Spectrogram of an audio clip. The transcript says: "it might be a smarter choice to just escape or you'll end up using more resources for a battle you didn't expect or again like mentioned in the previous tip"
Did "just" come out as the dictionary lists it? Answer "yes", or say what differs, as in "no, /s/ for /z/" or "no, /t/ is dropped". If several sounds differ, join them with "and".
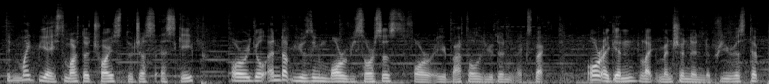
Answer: yes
